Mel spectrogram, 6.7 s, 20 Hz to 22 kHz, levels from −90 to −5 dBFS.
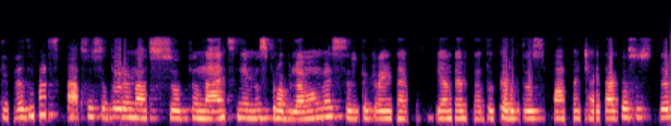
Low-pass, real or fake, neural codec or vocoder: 7.2 kHz; real; none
